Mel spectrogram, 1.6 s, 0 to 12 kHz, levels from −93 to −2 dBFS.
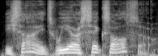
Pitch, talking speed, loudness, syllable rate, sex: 135 Hz, 190 wpm, -14 LUFS, 6.4 syllables/s, male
